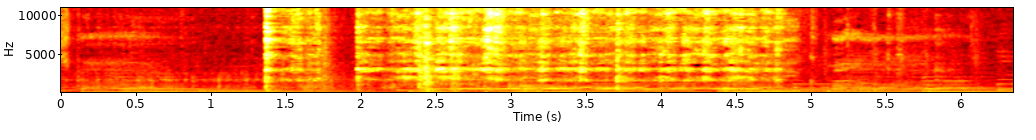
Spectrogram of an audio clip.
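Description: Metal spoon clinking against a stainless steel saucepan of thick sauce, with a sharp tap about a second and a half in and a few more clinks a little later, over background music.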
